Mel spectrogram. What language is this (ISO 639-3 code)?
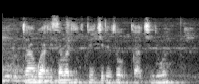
kin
